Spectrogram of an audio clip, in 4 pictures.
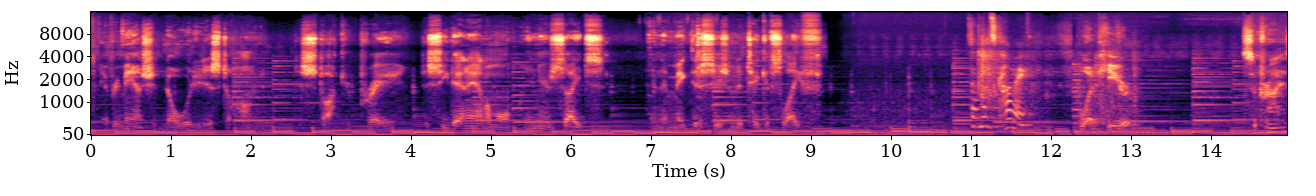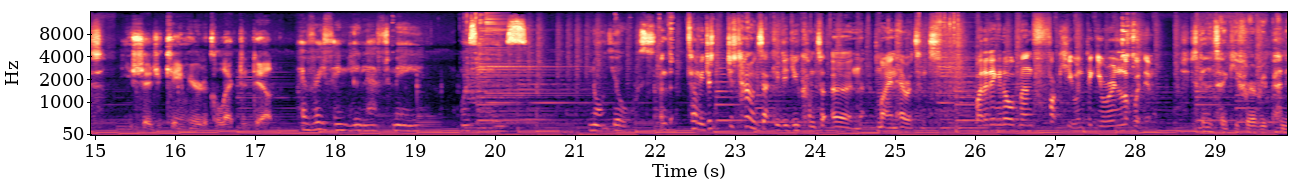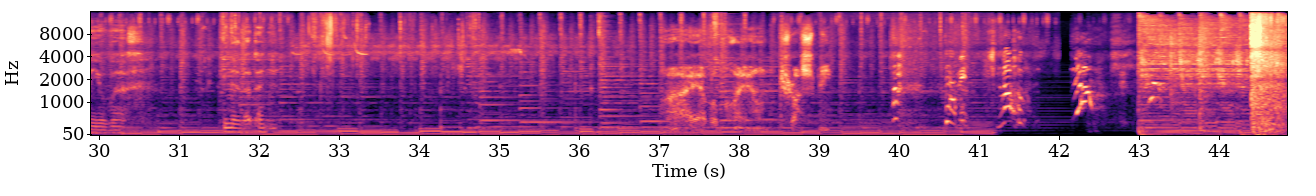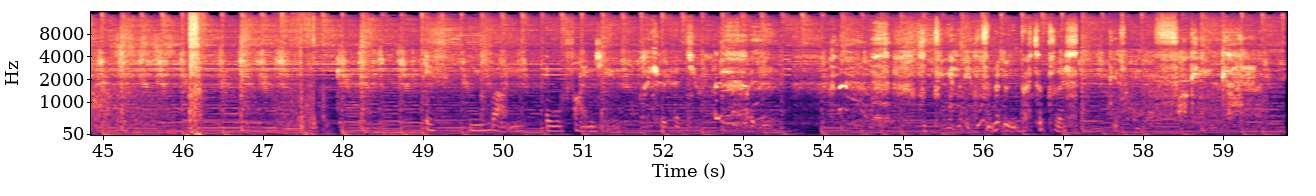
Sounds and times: Music: 0:00.0 - 0:59.8.

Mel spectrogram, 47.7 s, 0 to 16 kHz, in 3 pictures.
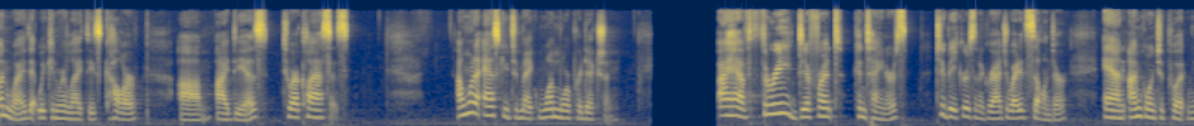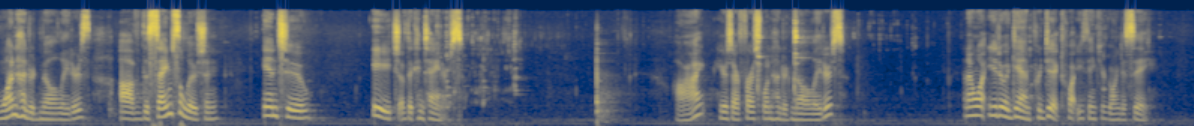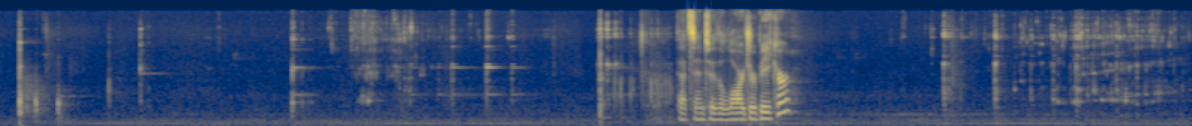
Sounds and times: Speech: 0:06.1 - 0:08.3, 0:09.6 - 0:14.2, 0:14.8 - 0:18.9, 0:19.5 - 0:20.2, 0:20.9 - 0:22.1, 0:24.9 - 0:27.2, 0:28.8 - 0:31.4, 0:40.9 - 0:42.6.

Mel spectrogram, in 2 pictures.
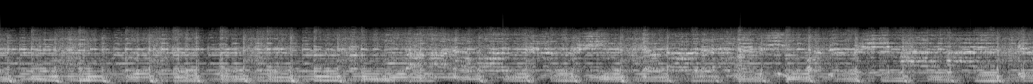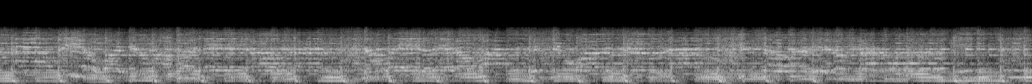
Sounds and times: Music: 0:00.0 - 0:20.6.

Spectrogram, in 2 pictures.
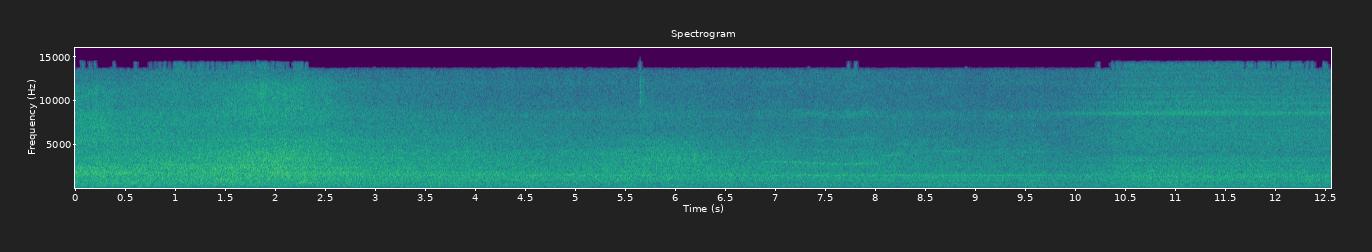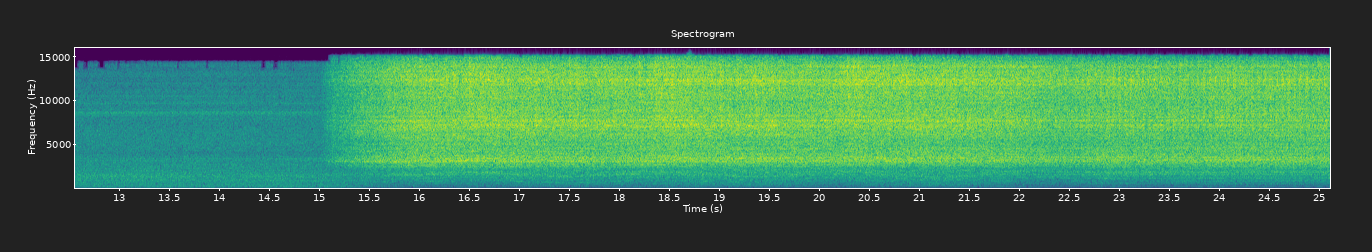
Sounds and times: Inside, large room or hall: 0:00.0 - 0:25.1.

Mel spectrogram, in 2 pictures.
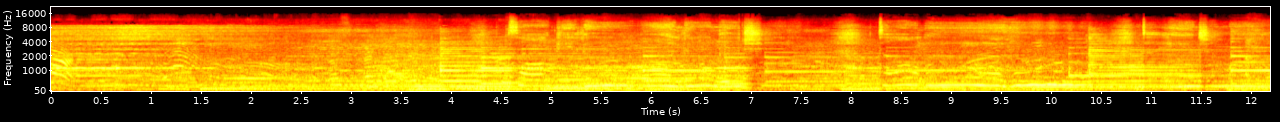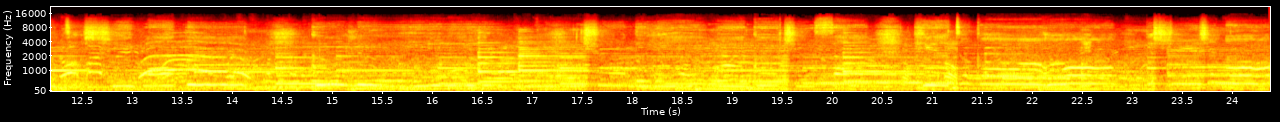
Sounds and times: Music: 0:00.0 - 0:24.3
Female singing: 0:04.6 - 0:07.6, 0:08.2 - 0:24.3
Speech: 0:11.3 - 0:14.2.

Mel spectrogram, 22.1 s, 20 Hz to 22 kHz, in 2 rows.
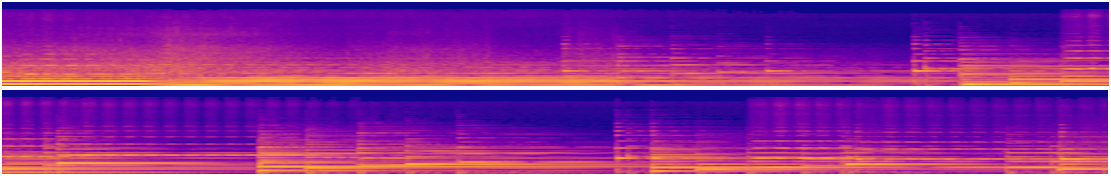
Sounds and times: Music: 0:00.0 - 0:22.1.

